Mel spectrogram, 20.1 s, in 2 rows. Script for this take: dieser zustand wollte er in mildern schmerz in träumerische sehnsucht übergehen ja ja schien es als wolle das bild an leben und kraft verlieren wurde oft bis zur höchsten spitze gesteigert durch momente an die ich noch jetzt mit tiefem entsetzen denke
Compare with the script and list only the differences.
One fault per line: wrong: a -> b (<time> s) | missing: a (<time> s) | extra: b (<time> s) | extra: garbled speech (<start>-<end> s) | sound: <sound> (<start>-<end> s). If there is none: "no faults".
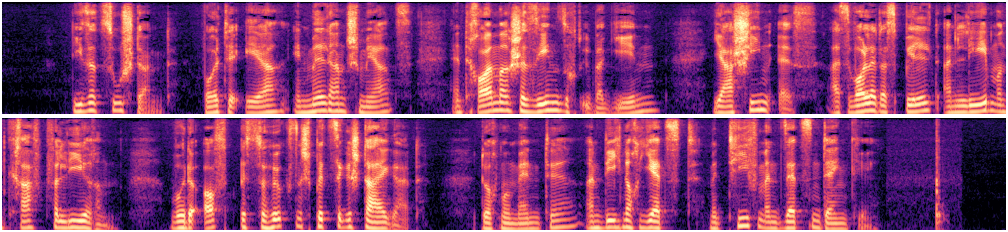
missing: ja (7.3 s)
sound: thud (19.4-19.5 s)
